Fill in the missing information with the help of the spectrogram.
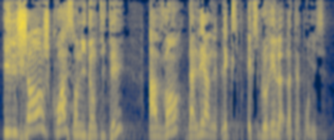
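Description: Animated high-voiced male preacher. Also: moderate pace, slightly rough. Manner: animated, repeats words, acts out voices of biblical figures. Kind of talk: sermon. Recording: reverberant hall.

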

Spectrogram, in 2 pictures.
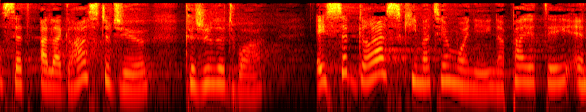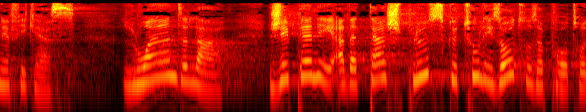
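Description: A woman preaches in French with an American accent, as a native English speaker. Her voice is high and mellow, carried by long hall reverb. She delivers a sermon in an exclamatory way, dotted with amens and hallelujahs. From United States.

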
